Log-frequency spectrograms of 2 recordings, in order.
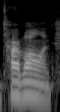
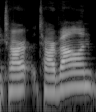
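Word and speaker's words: Tar Valon: I'm going to say Tarvalin because that's how it's been pronounced for decades because of the audiobooks.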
